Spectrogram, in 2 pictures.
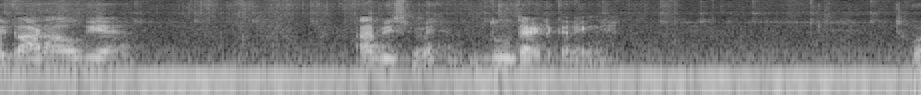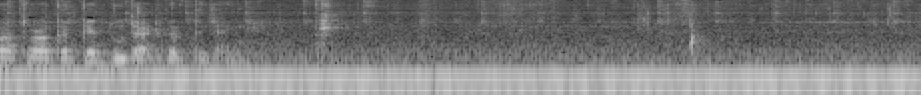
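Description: A spatula stirs and scrapes thick dough in a glass bowl.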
